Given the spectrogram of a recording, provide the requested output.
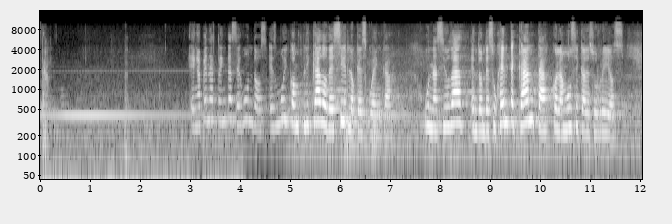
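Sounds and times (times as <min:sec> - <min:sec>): steady mid-pitched tone: 0:00.0 - 0:04.4.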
